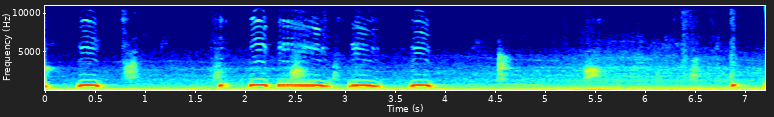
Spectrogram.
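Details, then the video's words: Deep-voiced spotted dove decoy calling in wild doves, cleaned of noise: a phrase of soft arched coos and one long rolling coo, then a quiet gap and a single coo at the end. "เสียงต่อนกเขาใหญ่ เสียงใหญ่"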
